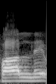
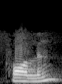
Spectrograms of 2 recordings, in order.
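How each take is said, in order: First: The first vowel is a Tamil-style open 'aa'. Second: The first vowel is a rounded English 'aw'. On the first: The speaker calls it wrong. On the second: The speaker calls it right.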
